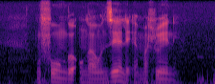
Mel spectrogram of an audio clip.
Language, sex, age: Tsonga, male, 20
